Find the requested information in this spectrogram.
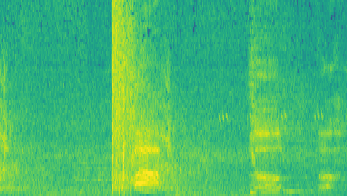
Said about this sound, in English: You shot him. You killed him.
